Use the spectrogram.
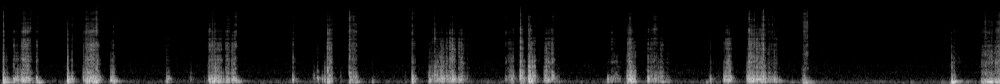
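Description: Long fingernails scratch and tap the taut, hollow-backed surface of a white stretched, primed cotton artist canvas held close. Irregular bursts of dry, scratchy rasps and short drum-like taps carry a low, hollow body and a bright hiss. Brief quiet gaps separate the bursts.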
